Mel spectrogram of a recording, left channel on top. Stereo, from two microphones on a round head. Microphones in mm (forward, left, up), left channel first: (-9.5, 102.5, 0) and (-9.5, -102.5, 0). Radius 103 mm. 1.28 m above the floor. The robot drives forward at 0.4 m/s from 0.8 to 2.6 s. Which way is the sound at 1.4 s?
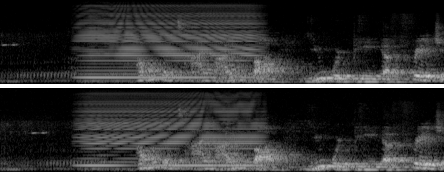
85° left.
